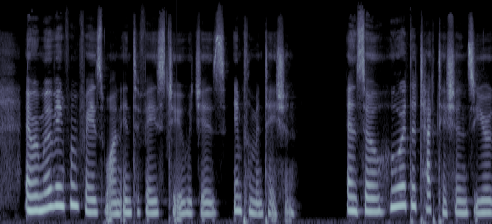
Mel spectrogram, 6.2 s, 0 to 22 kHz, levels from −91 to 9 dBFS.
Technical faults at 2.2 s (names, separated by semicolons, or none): underrun with held sample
